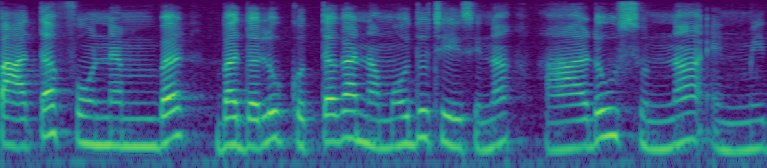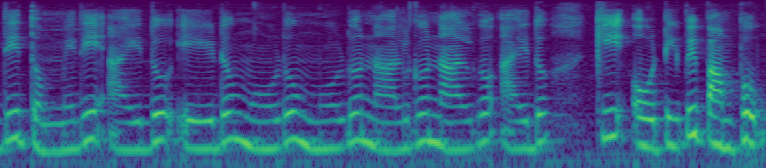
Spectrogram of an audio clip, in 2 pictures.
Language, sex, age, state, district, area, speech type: Telugu, female, 18-30, Telangana, Medchal, urban, read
